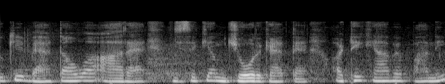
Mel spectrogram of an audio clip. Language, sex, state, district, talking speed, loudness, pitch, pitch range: Hindi, male, Bihar, Katihar, 240 wpm, -18 LUFS, 155 Hz, 140-165 Hz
